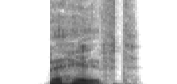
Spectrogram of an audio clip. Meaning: inflection of behelfen: 1. second-person plural present 2. plural imperative
- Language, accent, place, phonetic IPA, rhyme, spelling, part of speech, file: German, Germany, Berlin, [bəˈhɛlft], -ɛlft, behelft, verb, De-behelft.ogg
